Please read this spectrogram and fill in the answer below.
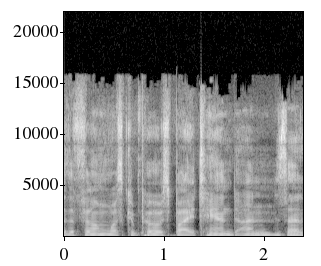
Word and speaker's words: Tan Dun: the music for the film was composed by Tan Dun is that how you say his name oh it's a tendon yeah I mean Oscar winner right for Crouching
